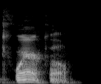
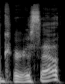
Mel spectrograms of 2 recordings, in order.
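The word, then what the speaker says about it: Curaçao: You know, tonight I drank a whole bottle of Blue Cuerco. Is that how you say it? – Curacao.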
